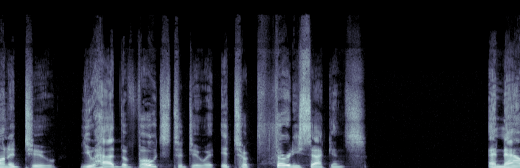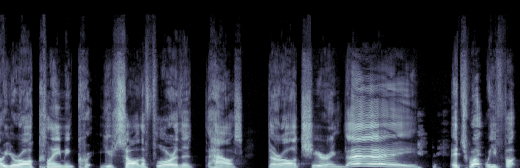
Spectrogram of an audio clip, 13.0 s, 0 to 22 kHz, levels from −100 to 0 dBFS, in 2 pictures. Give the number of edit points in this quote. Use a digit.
0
